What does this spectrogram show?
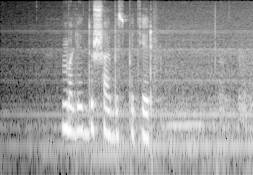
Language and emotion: Russian, neutral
